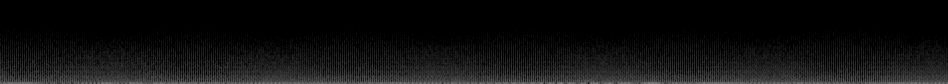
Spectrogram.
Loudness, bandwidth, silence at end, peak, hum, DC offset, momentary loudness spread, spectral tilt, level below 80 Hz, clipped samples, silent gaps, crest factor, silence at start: -47 LUFS; 16.5 kHz; 0 s; -28 dBFS; none; under 0.1%; 1 LU; -5.5 dB/octave; -46 dBFS; under 0.1%; none; 16 dB; 0 s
